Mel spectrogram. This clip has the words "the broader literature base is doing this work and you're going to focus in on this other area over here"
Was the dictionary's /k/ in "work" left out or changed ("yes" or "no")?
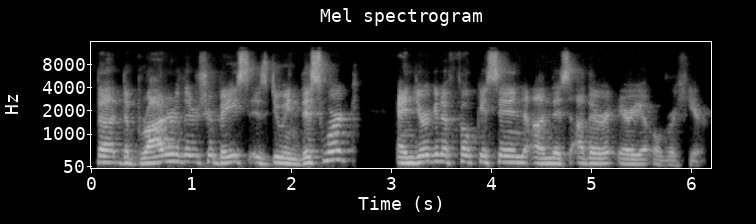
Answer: no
